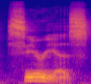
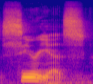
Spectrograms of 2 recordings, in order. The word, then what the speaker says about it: serious: and this one Sirus has three syllables serious serious the first word be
